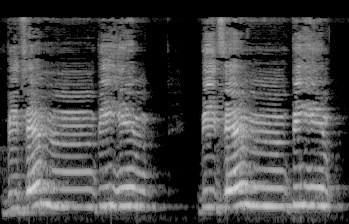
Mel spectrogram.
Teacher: مع وجود غنة. هذه الغنة مقدار حركتين، مقدار حركتين · حروف الإقلاب، اللي هو حرف واحد للإقلاب. نون ساكنة زائد باء، يعني جاء بعدها باء، ماذا تساوي؟ تساوي ميم. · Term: إقلاب حقيقي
